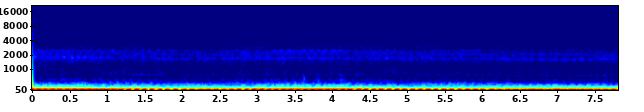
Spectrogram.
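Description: Deep, low idle that keeps dipping and surging unevenly instead of holding a smooth beat; an unstable idle with the cause still unknown.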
